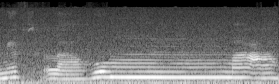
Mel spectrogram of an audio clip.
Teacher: ada huruf mim mati bertemu dengan mim Nah harus kita baca dengung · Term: Idgham Mimi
